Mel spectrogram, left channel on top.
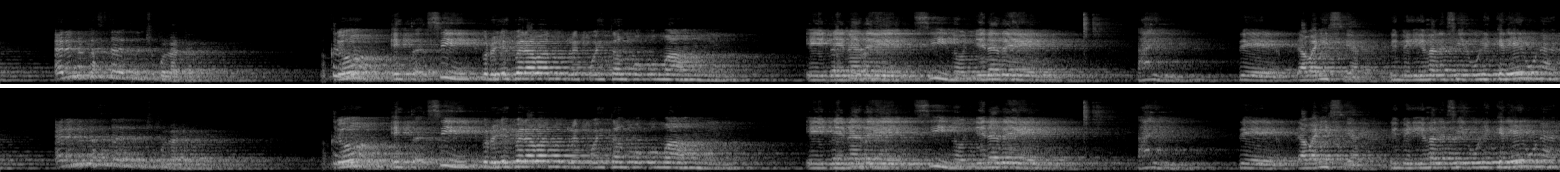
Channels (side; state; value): both; normal; correlation 0.50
